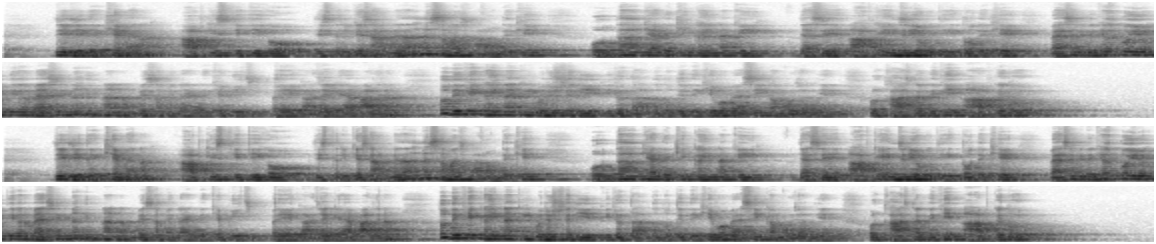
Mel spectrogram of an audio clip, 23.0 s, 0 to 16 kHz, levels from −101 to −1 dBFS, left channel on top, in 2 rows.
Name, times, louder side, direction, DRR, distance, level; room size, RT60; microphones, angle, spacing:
voice 1, 0.5-1.5 1.8-5.3 5.9-7.5 7.9-10.1 10.5-15.4 15.9-19.8 20.2-21.7, right 1 dB, 70° right, 0 dB, 0.4 m, -24 dB
2.9 x 2.0 x 2.3 m, 1.3 s
head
